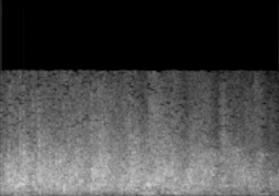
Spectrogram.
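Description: A crowd applauds steadily, a dense wash of many hands clapping at once, loud and sustained throughout with no voices rising above it.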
